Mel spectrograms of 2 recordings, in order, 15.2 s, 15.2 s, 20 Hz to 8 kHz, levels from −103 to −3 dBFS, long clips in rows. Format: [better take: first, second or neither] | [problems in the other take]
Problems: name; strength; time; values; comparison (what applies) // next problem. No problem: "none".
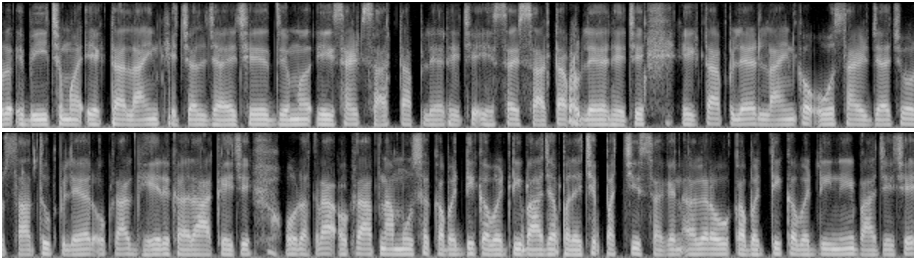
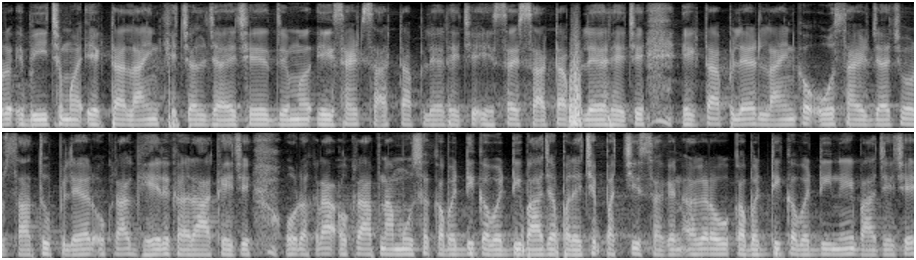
second | noise reduction (neural diffusion model UNIVERSE++)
